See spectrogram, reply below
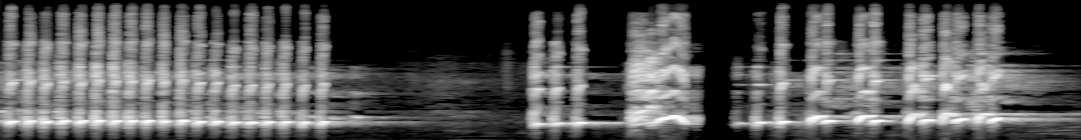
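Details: Greater green leafbird (cucak ijo) singing a long, gentle master song: a fast pulsed trill of steady notes, a pause, then a sharp rising slur followed by quick warbling notes.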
